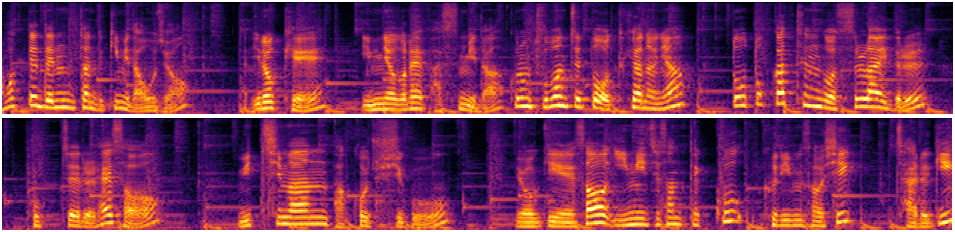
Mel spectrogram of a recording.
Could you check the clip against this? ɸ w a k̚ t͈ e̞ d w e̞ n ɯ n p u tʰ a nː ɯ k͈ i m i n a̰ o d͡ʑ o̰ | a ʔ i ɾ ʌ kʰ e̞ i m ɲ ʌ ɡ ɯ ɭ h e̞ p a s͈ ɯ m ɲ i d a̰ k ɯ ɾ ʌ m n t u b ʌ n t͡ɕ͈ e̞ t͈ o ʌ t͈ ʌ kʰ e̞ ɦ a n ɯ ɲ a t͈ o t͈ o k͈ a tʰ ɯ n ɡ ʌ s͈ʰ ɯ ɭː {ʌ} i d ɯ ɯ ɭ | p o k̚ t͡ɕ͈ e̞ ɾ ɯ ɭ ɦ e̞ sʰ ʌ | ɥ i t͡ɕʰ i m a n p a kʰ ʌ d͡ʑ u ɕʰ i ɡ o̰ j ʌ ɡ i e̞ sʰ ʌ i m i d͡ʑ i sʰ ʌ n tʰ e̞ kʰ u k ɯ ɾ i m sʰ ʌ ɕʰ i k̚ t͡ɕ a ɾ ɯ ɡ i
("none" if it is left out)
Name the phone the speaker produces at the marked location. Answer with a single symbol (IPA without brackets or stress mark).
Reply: a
